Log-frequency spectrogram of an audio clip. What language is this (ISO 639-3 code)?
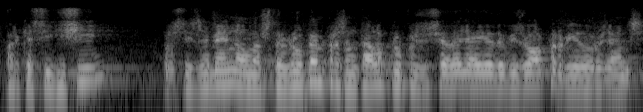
cat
